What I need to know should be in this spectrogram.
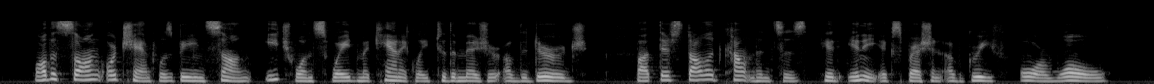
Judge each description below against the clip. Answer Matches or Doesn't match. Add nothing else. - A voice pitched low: Doesn't match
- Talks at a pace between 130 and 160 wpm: Matches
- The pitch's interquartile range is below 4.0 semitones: Matches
